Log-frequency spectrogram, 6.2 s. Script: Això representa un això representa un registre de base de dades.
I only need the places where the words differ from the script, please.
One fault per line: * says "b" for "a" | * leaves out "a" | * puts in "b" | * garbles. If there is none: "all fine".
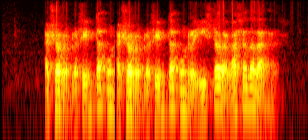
all fine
